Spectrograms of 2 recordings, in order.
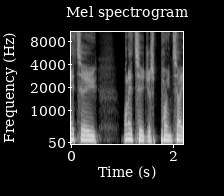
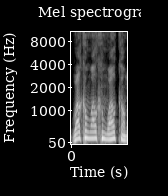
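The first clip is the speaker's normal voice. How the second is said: a lightly put-on Australian greeting, pitched up; a brief playful Australian accent with a high welcome; Aussie accent; 7 semitones higher than usual. Shown as a demonstration. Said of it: "That was my Aussie accent".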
